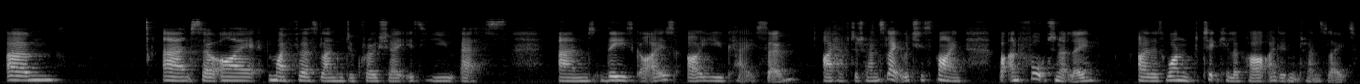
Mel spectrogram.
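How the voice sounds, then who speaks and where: A middle-aged woman with a fairly low, sharp-toned voice hosts a crafting podcast from her kitchen indoors, speaking unhurriedly with fairly even intonation. She rambles chattily through a casual show-and-tell of her projects, saying um a lot.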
